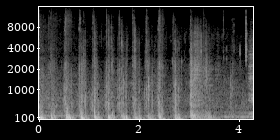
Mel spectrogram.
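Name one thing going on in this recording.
Footsteps thud quickly and evenly on hard ground.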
